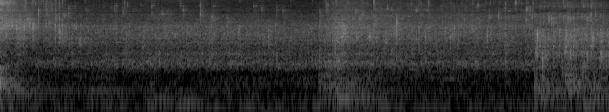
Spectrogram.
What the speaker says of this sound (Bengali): আমি এবার আলু আর টমেটোটা দিয়ে ভালো করে ভেজে নেব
